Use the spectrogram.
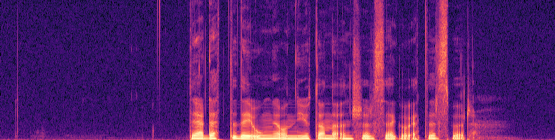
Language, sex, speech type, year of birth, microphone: Norwegian, female, read, 1978, Sennheiser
